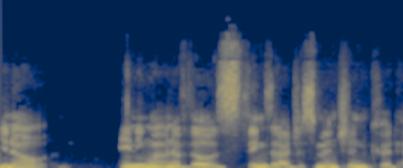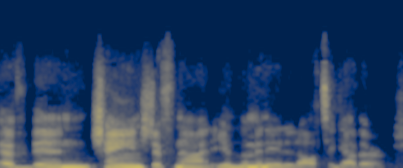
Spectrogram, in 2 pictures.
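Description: A man with an American accent speaks at a moderate pace. The sound is dry with no echo, and the background is quiet. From US South. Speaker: counseling professor. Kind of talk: panel discussion. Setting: video call. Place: home room. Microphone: headset.

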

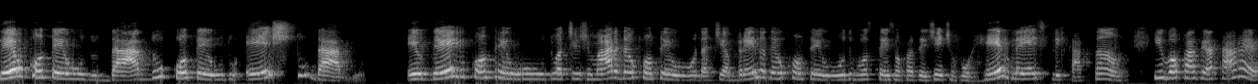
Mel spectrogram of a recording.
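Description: Her high pitch and lively intonation carry as the woman speaks at a fairly slow pace. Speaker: primary school teacher. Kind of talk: lecture to pupils in an online class. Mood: firm, admonishing. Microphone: webcam.

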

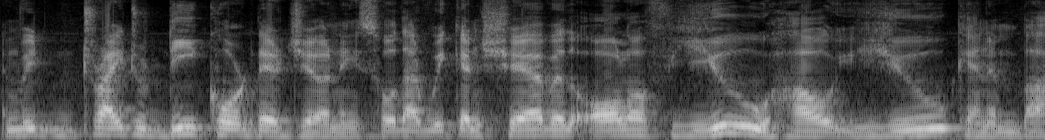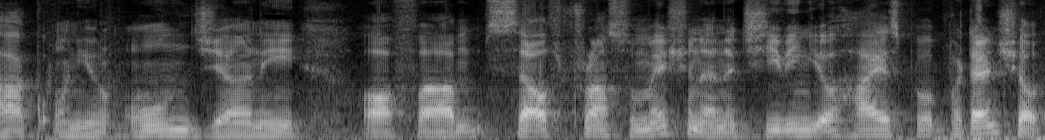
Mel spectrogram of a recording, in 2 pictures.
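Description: Speaking at a moderate pace with hardly any pauses, a man uses a fairly low pitch and ordinary pitch variation. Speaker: show host. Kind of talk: interview introduction. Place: home room. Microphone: earbuds.

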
